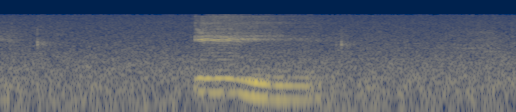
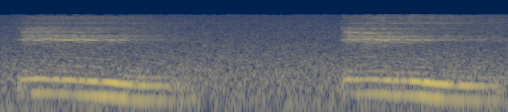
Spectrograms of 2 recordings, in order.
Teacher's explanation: Our lips are very spread, very pulled out, and this is a long vowel sound. So think of your lips being pulled out like the vowel sound is being pulled out because it's a long sound.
